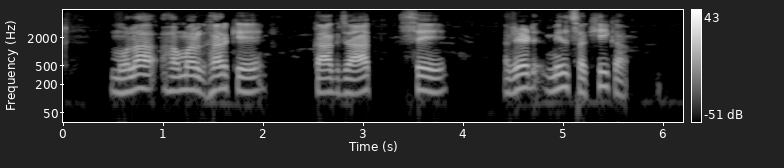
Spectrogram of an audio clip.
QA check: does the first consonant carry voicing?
yes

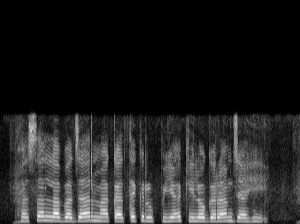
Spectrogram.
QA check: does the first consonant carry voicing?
no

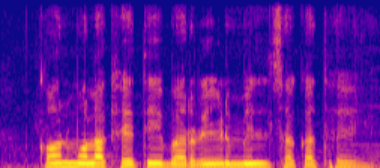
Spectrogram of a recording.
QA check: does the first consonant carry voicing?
no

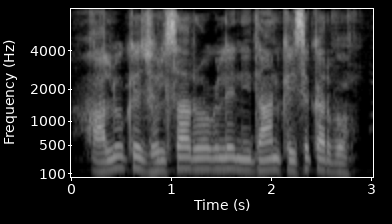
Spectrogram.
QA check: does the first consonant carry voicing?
yes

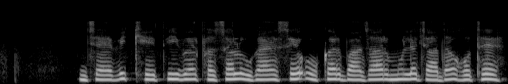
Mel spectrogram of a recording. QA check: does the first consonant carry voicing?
yes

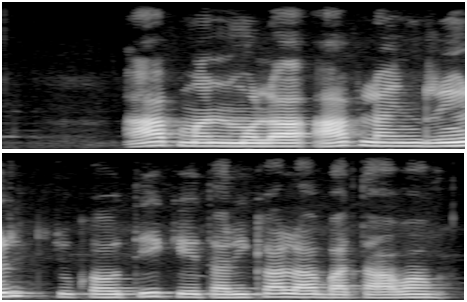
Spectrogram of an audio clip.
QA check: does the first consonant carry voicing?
no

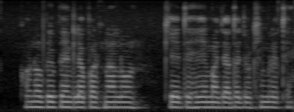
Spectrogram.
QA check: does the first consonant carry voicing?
no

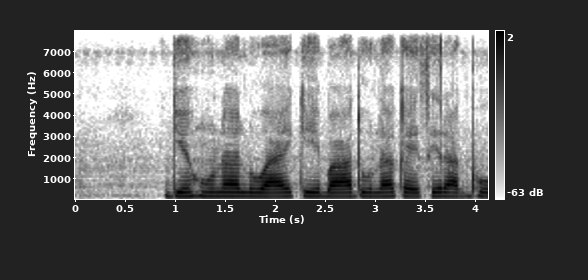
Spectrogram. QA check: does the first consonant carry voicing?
yes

